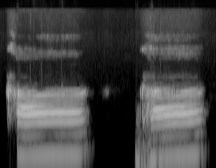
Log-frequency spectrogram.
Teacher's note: दूसरा ख, घ, इन दोनों की अपेक्षा, इनकी और इनकी अपेक्षा इन दोनों का उच्चारण करने में हवा ज्यादा निकल रही है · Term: महाप्राण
